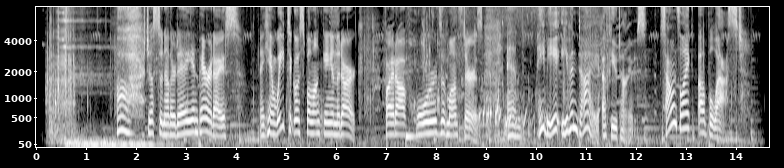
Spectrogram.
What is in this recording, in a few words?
sarcastic character; video games animation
